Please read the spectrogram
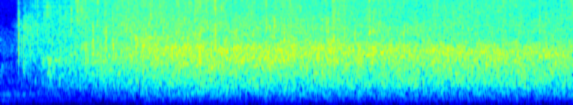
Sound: audience clapping

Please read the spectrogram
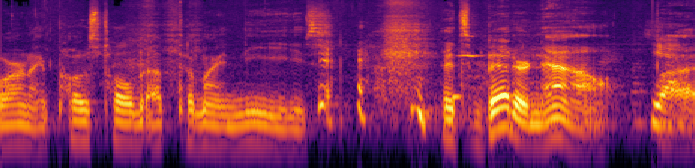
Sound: others laugh

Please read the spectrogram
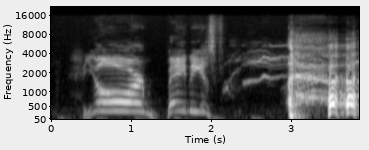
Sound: wheezes; laughs

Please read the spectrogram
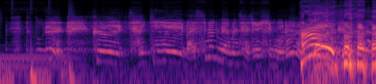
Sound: foreign voice over radio

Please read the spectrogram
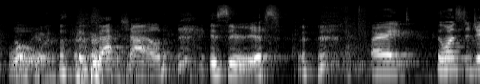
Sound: chuckles

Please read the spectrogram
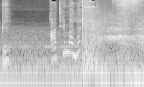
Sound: gunshot

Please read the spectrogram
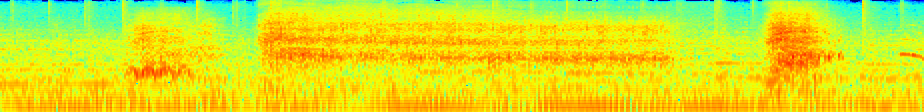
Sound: Dilophosaurus panting; intense music

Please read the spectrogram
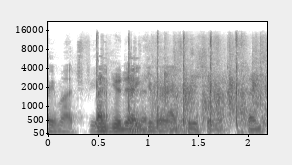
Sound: applause

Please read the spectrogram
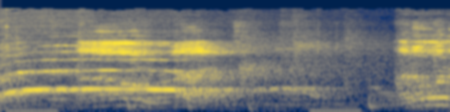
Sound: crowd cheers

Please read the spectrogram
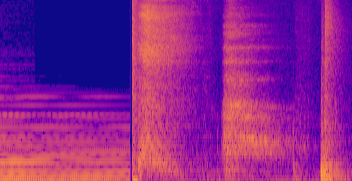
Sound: mark takes a deep breath

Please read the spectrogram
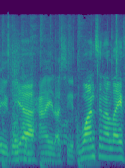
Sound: speaks foreign language

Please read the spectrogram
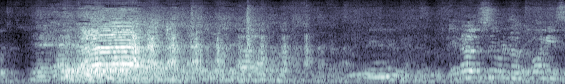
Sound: audience laughs

